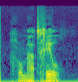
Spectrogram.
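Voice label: "chromaatgeel", Dutch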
